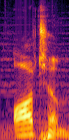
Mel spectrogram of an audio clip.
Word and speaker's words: Atum: The new Smashing Pumpkins album is called Atum, A-T-U-M, pronounced Autumn.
